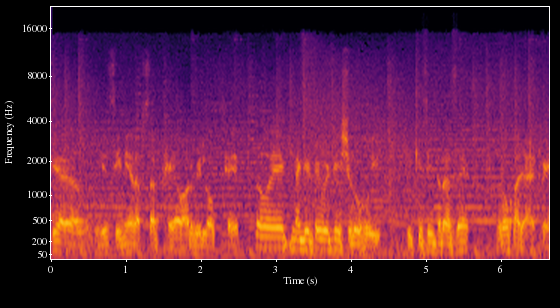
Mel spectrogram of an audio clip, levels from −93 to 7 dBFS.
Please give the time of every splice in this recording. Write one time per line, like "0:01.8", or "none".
0:02.6
0:05.8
